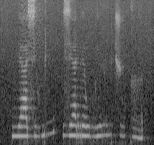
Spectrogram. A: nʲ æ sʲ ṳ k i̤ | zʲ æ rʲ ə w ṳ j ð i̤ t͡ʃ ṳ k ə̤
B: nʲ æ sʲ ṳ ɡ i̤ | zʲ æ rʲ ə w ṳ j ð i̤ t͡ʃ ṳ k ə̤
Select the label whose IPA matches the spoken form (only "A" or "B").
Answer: B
